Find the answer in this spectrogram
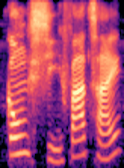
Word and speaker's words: Gong Xi Fa Cai: Gong Xi Fa Cai is how we say it in Mandarin.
